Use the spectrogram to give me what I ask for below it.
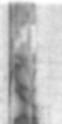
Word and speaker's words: Pierrot: So the two images that come out of their minds at the beginning, Agatha has a Pierrot. I'm waiting to see if that is the correct pronunciation. – Piero.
